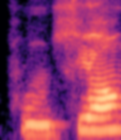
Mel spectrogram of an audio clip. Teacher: ahí tienes la I, tienes la O, que da la mayor fuerza de voz, la O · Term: diptongo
